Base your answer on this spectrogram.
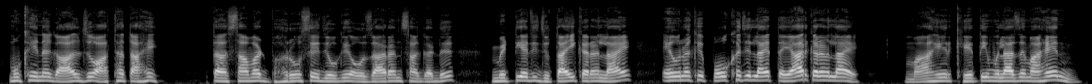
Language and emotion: Sindhi, happy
